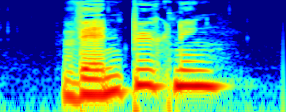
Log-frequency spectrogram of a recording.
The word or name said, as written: vandbygning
